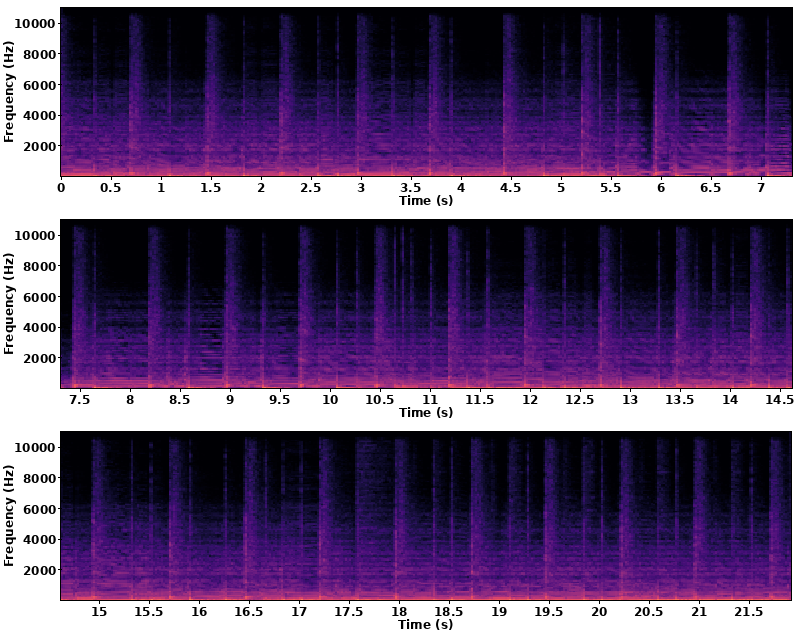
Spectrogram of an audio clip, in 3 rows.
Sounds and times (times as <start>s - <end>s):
Music: 0.0s - 21.9s.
